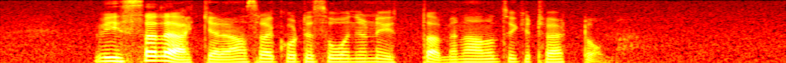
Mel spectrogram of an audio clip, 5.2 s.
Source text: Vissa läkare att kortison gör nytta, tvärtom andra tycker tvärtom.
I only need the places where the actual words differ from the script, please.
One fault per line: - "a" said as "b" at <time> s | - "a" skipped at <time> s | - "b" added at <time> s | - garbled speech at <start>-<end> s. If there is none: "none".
- "anser" added at 1.6 s
- "tvärtom" said as "medan" at 3.0 s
